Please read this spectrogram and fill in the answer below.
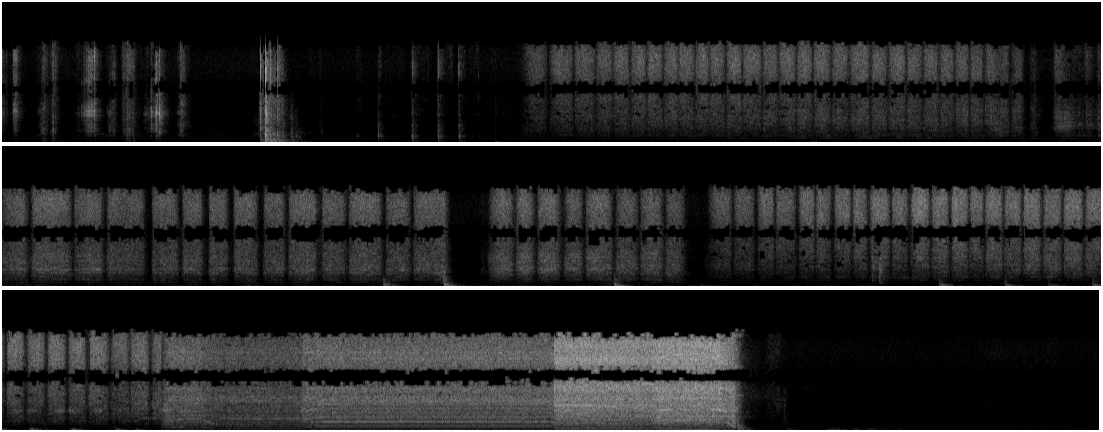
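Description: Rhythmic rubbing strokes of a pad working Osmo Polyx-Oil into ash and mahogany rails, with a few knocks between runs. Near the end a louder steady sound with several held tones takes over and cuts off suddenly.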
